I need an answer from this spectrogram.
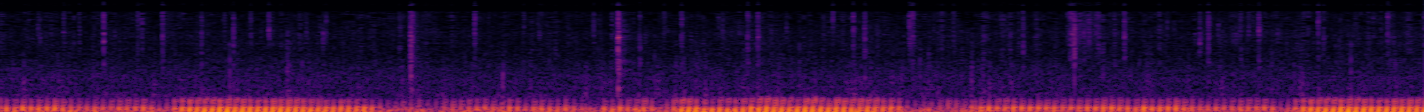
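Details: Fireside sleeping cat producing a continuous, buzzing purr that alternates between strong surges and softer inhalations, while the warm fire pops and crackles in the background.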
